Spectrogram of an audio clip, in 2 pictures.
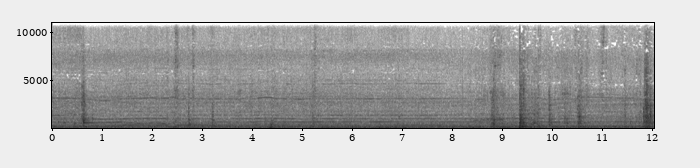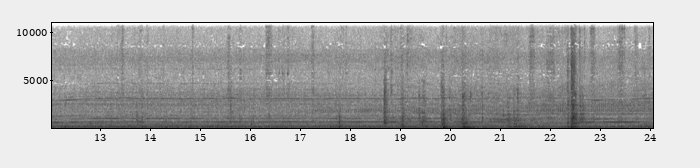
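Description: JCB 3DX backhoe loader's diesel engine running steadily under hydraulic load as the backhoe arm digs, with a held whine over the drone. Several sharp clanks come from the bucket and arm, two close together a little after the middle and one near the end.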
